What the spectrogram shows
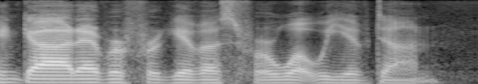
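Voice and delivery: ordinary talk

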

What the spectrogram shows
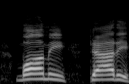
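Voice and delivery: put-on children's screams. Describing parents being taken from their kids, imitating children screaming.

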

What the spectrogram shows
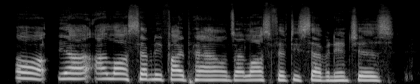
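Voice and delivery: mock easy, casual, breezy, offhand throwaway delivery. Repeating back what a listener just said, mimicking an offhand, easy tone. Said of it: "look how easily you just said what you said".

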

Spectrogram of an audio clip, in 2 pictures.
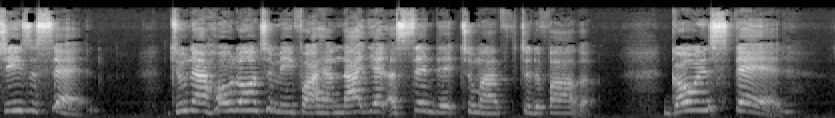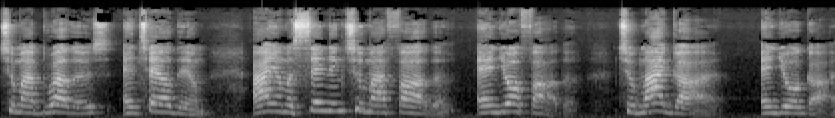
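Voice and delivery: voice strained, fighting back emotion.

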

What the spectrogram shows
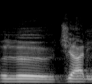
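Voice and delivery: voice dropped to its deepest register. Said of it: "that real deep voice".

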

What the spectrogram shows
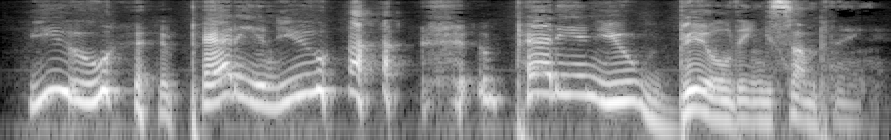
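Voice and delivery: laughing while speaking. Jerry replies to Sammy's boast, laughing as he speaks. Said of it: "Jerry laughed".

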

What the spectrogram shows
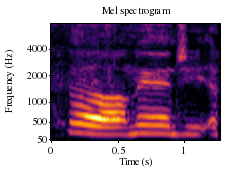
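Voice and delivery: unsure, insecure, put-on angel voice. Retelling a bible story, the speaker voices the angel: insecure angel voice. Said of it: "That was my angel voice".

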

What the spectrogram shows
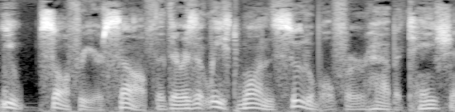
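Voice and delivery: usual speaking voice

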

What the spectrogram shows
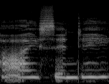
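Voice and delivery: feeble, very quiet, weak, high voice. Grandma, in the hospital, answers Cindy on the phone, weakly. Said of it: "she said weakly".

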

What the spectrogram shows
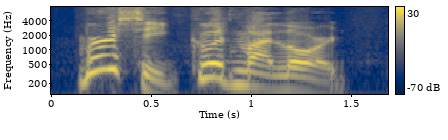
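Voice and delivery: high, loud, teeth-chattering pleading. The crone, falling on her knees before the bishop, chattering. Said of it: "chattered the crone, falling on her knees".

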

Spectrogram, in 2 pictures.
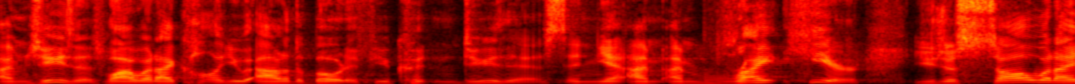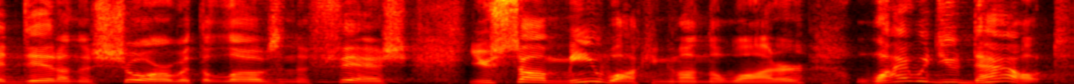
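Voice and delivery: fed-up, annoyed, exasperated scolding tone. Describing how he used to read Jesus's line to the doubter, voicing mock-annoyed Jesus. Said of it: "I used to read that as kind of annoyed Jesus".

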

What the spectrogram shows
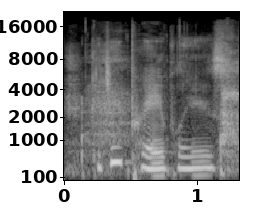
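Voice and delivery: put-on nagging tone. One host asks the other host to pray: mock nagging voice. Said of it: "If you did it in that voice".

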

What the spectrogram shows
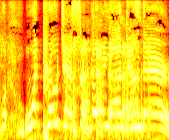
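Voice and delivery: high, slow, bewildered shout.

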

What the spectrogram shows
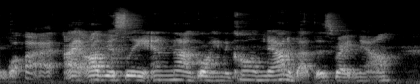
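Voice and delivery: usual speaking voice

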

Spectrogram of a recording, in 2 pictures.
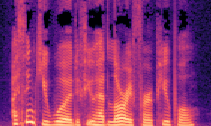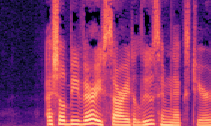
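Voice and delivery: ordinary talk

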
